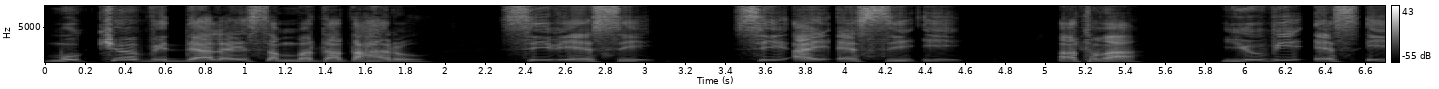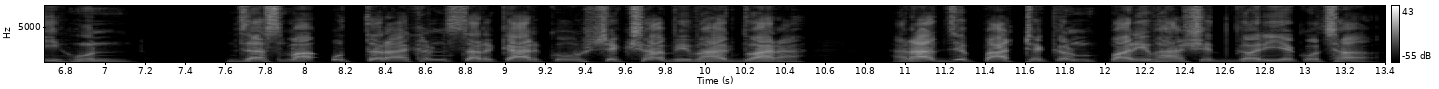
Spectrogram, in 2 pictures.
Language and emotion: Nepali, neutral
